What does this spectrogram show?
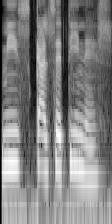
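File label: female, spanish; socks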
